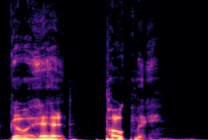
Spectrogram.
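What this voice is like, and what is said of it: Gravelly tough-guy movie voice impression. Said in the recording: “good Clint Eastwood impression”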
